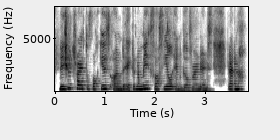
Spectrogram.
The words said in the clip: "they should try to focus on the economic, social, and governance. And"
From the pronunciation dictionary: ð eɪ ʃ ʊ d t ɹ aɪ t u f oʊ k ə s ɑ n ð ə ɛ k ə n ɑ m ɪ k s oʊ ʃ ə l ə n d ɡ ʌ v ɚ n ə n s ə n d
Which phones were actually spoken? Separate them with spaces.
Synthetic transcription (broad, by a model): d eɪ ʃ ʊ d t ɹ aɪ t u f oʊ k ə s ɑ n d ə ɛ k ə n ɑ m ɪ k s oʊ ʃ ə l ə n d ɡ ʌ v ɚ n ə n s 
